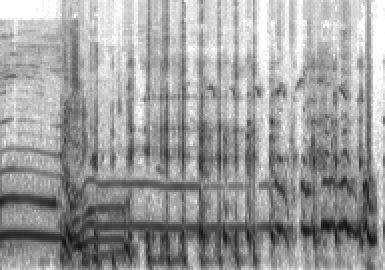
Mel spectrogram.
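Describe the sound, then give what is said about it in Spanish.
A person briefly imitates a wolf howl with a sustained, wavering voiced tone near the mic, quickly followed by laughter and lively chatter from several people. “Su despertador, ¿qué será? Un... Aúlla.”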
